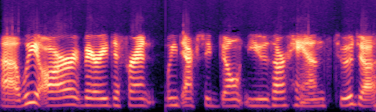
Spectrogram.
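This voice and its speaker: The voice has vocal fry and moves at a fairly quick pace. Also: woman. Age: 30s. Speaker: chiropractor. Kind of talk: interview.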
